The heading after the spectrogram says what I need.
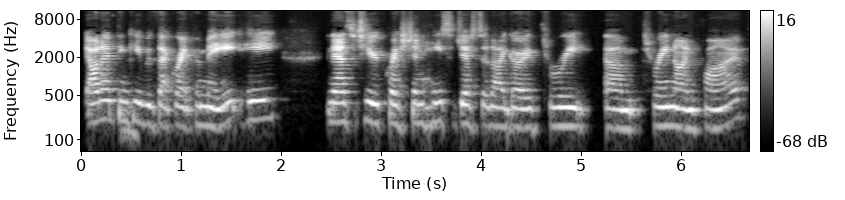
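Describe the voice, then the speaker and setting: Woman, early forties, low-pitched, candid animated storyteller, interview guest. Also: normal speed, low-quality recording. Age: early 40s. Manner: frank, animated, acts out quoted voices. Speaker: author guest.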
